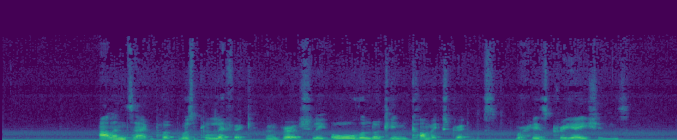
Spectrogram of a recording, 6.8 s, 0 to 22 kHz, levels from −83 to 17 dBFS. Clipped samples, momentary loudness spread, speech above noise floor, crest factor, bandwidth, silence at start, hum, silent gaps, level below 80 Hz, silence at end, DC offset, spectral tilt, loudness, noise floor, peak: under 0.1%; 16 LU; 20 dB; 18 dB; 16.5 kHz; 0.05 s; none; none; -36 dBFS; 0 s; under 0.1%; -6.5 dB/octave; -20 LUFS; -40 dBFS; -2 dBFS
